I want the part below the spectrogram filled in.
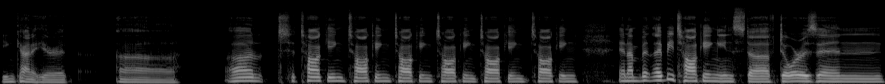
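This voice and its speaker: A man's fairly high voice at a fairly slow pace, in a very clean recording with a silent background. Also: ordinary pitch variation, dry, close sound with no echo. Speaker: streamer. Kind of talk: tutorial. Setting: live stream. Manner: halting.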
